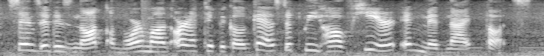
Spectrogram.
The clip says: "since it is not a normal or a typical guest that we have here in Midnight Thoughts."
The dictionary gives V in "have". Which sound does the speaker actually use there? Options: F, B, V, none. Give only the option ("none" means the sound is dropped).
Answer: V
